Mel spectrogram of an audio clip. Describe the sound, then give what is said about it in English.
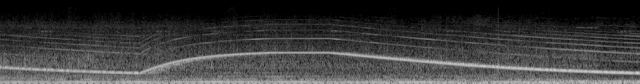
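A loud police cruiser siren wails in a long, slow rise and fall, sweeping down, climbing back up, then gliding down again over a steady low engine rumble. “He still has his sirens on, but yet he's, like, not even...”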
